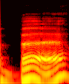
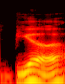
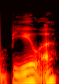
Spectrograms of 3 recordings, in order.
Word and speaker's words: Bure: I said River Bur when the correct pronunciation is Bure or Bure, depending on your accent.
